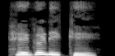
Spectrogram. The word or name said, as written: ಹೆಗಡಿಕೆ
